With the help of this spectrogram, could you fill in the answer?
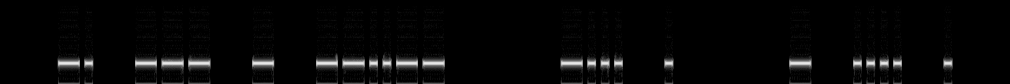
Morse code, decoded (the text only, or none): NOT, BE THE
